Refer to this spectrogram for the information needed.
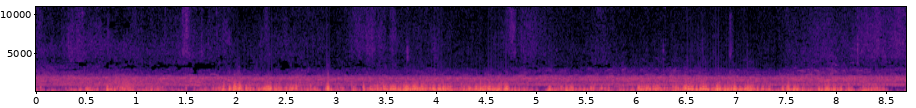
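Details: Thousands of Snow Geese streaming in from the Arctic to land in an Illinois cornfield near the Indiana border; a roaring chorus of honks and barking yelps, swelling and fading in waves every couple of seconds.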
